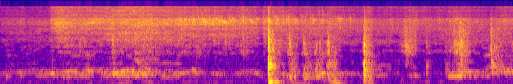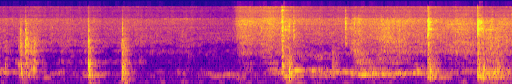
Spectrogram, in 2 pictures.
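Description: Bitter gourd stirred and fried with fish in a pan for a korola ghata dish, giving a steady sizzle with repeated scraping stir strokes throughout, close and moderately loud.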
